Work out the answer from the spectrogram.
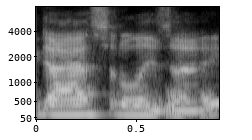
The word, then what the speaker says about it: diacetyl: Well, if I'm pronouncing it correctly, it's diacetyl.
